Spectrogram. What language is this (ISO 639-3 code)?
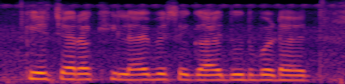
mai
